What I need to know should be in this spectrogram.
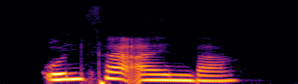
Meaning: incombinable, incompatible, inconsistent, irreconcilable
- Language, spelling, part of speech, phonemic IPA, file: German, unvereinbar, adjective, /ˈʊnfɛɐ̯ˌaɪ̯nbaːɐ̯/, De-unvereinbar.ogg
